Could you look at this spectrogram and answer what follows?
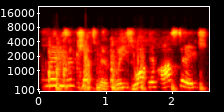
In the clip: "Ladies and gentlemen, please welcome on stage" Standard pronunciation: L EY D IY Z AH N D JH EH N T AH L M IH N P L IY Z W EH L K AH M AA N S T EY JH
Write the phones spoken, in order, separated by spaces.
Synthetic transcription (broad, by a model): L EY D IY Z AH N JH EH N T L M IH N P L IY Z W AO K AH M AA S T EY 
